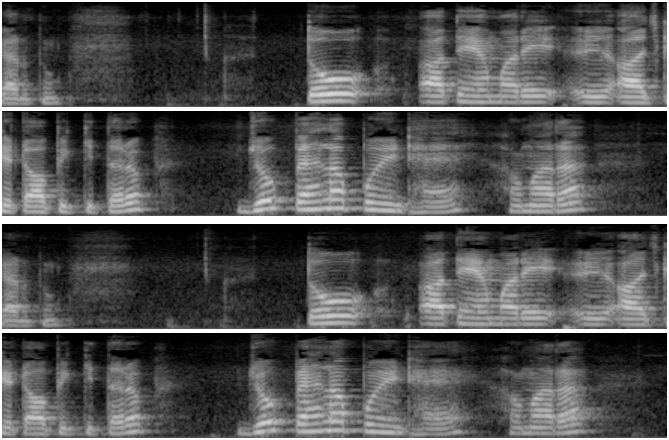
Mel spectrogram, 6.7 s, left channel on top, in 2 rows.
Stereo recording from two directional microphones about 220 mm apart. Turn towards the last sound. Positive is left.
turn(degrees=65)  # may be behind; listen again after turning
